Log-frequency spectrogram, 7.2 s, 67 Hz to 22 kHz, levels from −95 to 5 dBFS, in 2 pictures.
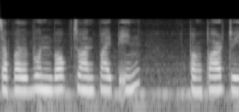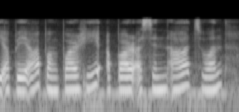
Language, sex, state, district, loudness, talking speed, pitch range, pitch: Mizo, female, Mizoram, Aizawl, -15 LUFS, 160 wpm, 200-220 Hz, 210 Hz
